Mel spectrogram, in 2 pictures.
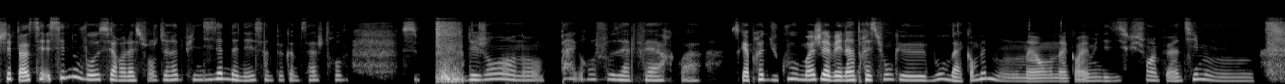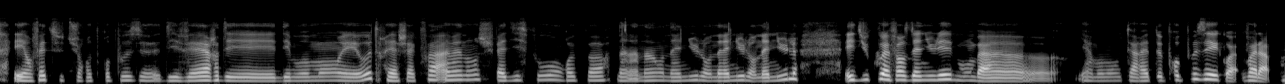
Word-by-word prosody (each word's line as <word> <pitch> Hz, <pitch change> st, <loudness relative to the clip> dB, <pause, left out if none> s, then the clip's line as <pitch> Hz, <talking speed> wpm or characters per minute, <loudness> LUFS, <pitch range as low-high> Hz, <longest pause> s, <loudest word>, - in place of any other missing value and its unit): je -, -, 0 dB
sais 255 Hz, -, +4 dB
pas. 185 Hz, -2 st, +7 dB
C'est -, -, -1 dB
c'est 305 Hz, +1 st, -1 dB
nouveau 270 Hz, -11 st, +1 dB
ces 225 Hz, -1 st, +2 dB
relations, 190 Hz, 0 st, -1 dB
je -, -, -10 dB
dirais 215 Hz, +1 st, -1 dB
depuis 215 Hz, 0 st, -10 dB
une 210 Hz, -, -5 dB
dizaine 245 Hz, +4 st, +1 dB
d'années, 200 Hz, -4 st, -1 dB
c'est 210 Hz, -, -8 dB
un -, -, -11 dB
peu 200 Hz, +1 st, -13 dB
comme 195 Hz, -, -10 dB
ça, 200 Hz, +1 st, -6 dB
je -, -, -12 dB
trouve. 210 Hz, -1 st, -11 dB, 0.6 s
C'est -, -, -7 dB
pff, -, -, +4 dB
les 215 Hz, -1 st, +3 dB
gens 235 Hz, +3 st, -2 dB
en 230 Hz, -5 st, -2 dB
ont 195 Hz, 0 st, -6 dB, 0.2 s
pas -, -, -6 dB
grand-chose 230 Hz, -3 st, -6 dB
à 200 Hz, -, 0 dB
faire, 195 Hz, 0 st, -4 dB
quoi 180 Hz, -, -9 dB, 0.3 s
parce -, -, -9 dB
qu'après, 195 Hz, +5 st, +4 dB
du 205 Hz, -3 st, -9 dB
coup, 255 Hz, +5 st, -2 dB
moi, 215 Hz, 0 st, +4 dB
j'avais 215 Hz, -4 st, +7 dB
l'impression 210 Hz, +4 st, +3 dB
que, 195 Hz, -4 st, -1 dB
bon, 230 Hz, +5 st, -5 dB
bah, 175 Hz, -6 st, 0 dB
quand -, -, -4 dB
même, 260 Hz, 0 st, -2 dB
on 155 Hz, -4 st, -10 dB
a 145 Hz, 0 st, 0 dB
on 150 Hz, +1 st, -5 dB
a 145 Hz, 0 st, -2 dB
quand -, -, -4 dB
même 165 Hz, -, -2 dB
eu 170 Hz, -, -9 dB
des 165 Hz, -, -8 dB
discussions 175 Hz, +4 st, -8 dB
un 185 Hz, -, -2 dB
peu -, -, -9 dB
intimes, 230 Hz, +7 st, -4 dB
on 165 Hz, -4 st, -11 dB, 0.4 s
et -, -, +5 dB
en -, -, 0 dB
fait, 205 Hz, +5 st, +2 dB, 0.2 s
tu -, -, -10 dB
reproposes, 175 Hz, +3 st, -8 dB
heu, 175 Hz, -1 st, -5 dB
des 175 Hz, 0 st, -3 dB
verres, 185 Hz, +4 st, +3 dB
des 165 Hz, -2 st, 0 dB
des 170 Hz, +2 st, -3 dB
moments 175 Hz, +2 st, -4 dB
et 170 Hz, -1 st, +1 dB
autres, 240 Hz, 0 st, 0 dB
et -, -, +5 dB
à 170 Hz, -, +3 dB
chaque 170 Hz, -1 st, -3 dB
fois: 210 Hz, -1 st, +2 dB
«Ah -, -, +4 dB
mais 210 Hz, +1 st, +1 dB
non, 215 Hz, +2 st, -4 dB
je -, -, -7 dB
suis -, -, -13 dB
pas 180 Hz, -, +3 dB
dispo, 205 Hz, +3 st, -6 dB
on -, -, -11 dB
reporte, 185 Hz, +1 st, -4 dB
nanana», 85 Hz, -, -3 dB
on 180 Hz, -2 st, -8 dB
annule, 185 Hz, +3 st, -4 dB
on 170 Hz, -1 st, -4 dB
annule, 175 Hz, +3 st, +1 dB
on 155 Hz, -1 st, -4 dB
annule, 195 Hz, +11 st, +2 dB, 0.5 s
et 195 Hz, -, +6 dB
du 215 Hz, +2 st, -4 dB
coup, 250 Hz, -, +3 dB
à 225 Hz, -, +11 dB
force 205 Hz, 0 st, +4 dB
d'annuler, 200 Hz, +3 st, +5 dB
bon, 185 Hz, -2 st, -8 dB
ben, 150 Hz, -3 st, +4 dB
heu, 90 Hz, 0 st, -5 dB, 0.3 s
il -, -, -10 dB
y -, -, -6 dB
a -, -, -6 dB
un -, -, -9 dB
moment 170 Hz, +1 st, -9 dB
où -, -, -14 dB
tu 175 Hz, -, -7 dB
arrêtes 170 Hz, +1 st, -1 dB
de 185 Hz, -, -1 dB
proposer, 225 Hz, +4 st, +3 dB
quoi. -, -, +2 dB
Voilà. 180 Hz, -1 st, +5 dB
190 Hz, 260 wpm, -23 LUFS, 170-215 Hz, 0.6 s, à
